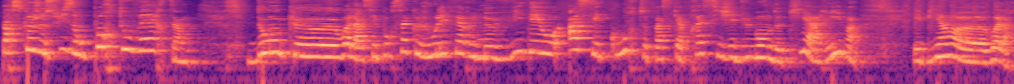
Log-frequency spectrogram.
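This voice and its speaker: A woman's voice: high-pitched, animated, a little slow, echoey room. A middle-aged woman chatting through a makeup tutorial in a beauty salon, gushing and full of fillers. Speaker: beauty vlogger. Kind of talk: casual makeup tutorial chat.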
